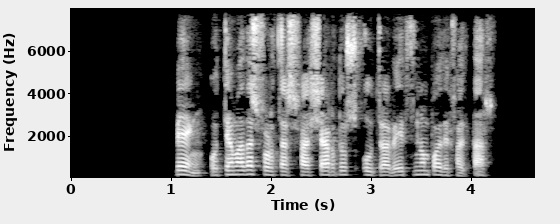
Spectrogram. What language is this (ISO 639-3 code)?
glg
